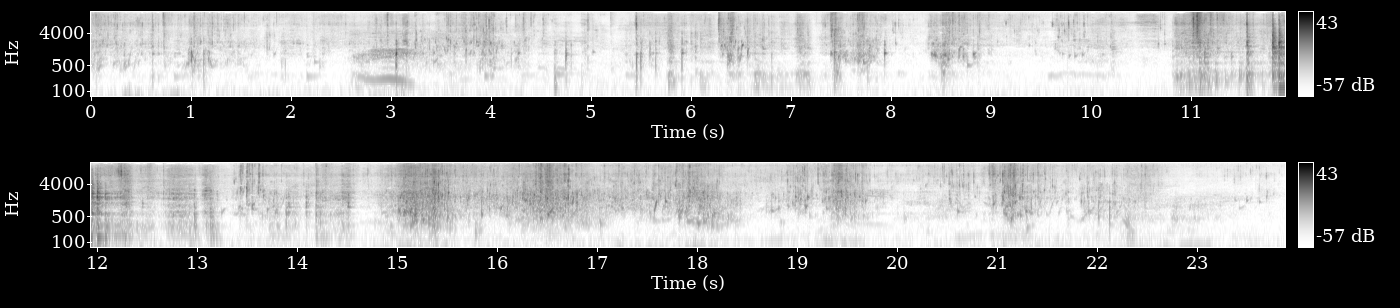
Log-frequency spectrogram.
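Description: River water splashing and sloshing as a hooked fish thrashes at the surface and is handled in knee-deep water, with a cluster of louder knocks and splashes about halfway through, near a metal pot.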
